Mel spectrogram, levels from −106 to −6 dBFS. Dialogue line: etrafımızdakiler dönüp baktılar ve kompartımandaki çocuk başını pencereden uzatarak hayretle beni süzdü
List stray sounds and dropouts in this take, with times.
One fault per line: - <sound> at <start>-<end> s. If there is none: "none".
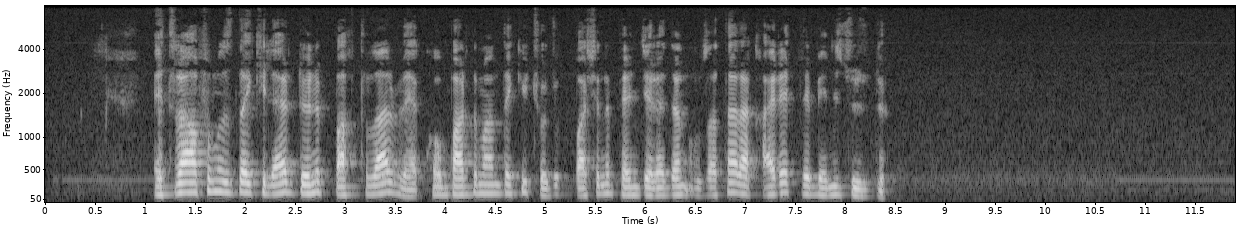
none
